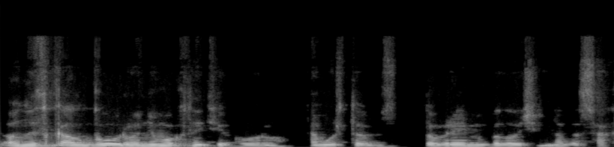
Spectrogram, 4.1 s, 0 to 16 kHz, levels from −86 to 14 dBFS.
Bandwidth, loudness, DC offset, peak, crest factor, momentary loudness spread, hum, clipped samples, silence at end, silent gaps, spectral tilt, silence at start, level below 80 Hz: 11.5 kHz; -18 LUFS; under 0.1%; -4 dBFS; 14 dB; 12 LU; none; under 0.1%; 0.05 s; none; -8.5 dB/octave; 0 s; -64 dBFS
